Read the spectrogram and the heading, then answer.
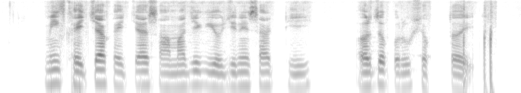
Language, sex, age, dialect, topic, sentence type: Marathi, male, 25-30, Southern Konkan, banking, question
